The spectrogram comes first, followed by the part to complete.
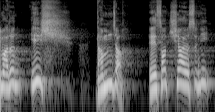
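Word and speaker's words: איש: 그 다음에 매산차처럼 생긴 게, 이 산 모양처럼 생긴 게 시인데 이 시는 소리가 시의 발음이 그냥 우리나라 시옷이라고 생각하시면 돼요. 자, 그래서 이시가 되는 겁니다. 이시.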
